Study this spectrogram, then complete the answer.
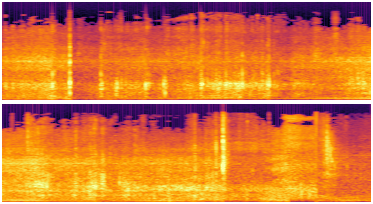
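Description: Skateboard wheels roll and rumble over rough pavement.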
